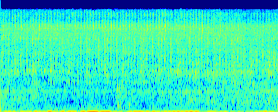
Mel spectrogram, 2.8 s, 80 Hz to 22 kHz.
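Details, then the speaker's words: BMW E90 N52 engine idling about five minutes with Motor Medic flush in the oil, after valve cover work: low, steady, smooth idle with no clear tick; normal idle. "it's pretty much a normal operation right now the way it sounds which is pretty good since it's full of that real thin uh liquid"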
